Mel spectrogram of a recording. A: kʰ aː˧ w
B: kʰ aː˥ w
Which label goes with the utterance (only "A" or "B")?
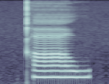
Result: B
